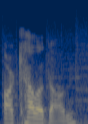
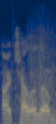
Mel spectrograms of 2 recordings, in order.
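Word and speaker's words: Archaludon: Um, most moves on cannot hurt um, Arcaladon. I know it's pronounced Archaladon, but you know.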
